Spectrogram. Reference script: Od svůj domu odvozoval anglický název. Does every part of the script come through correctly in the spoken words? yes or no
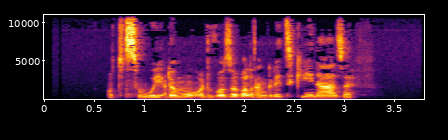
yes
